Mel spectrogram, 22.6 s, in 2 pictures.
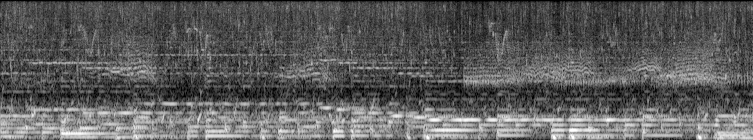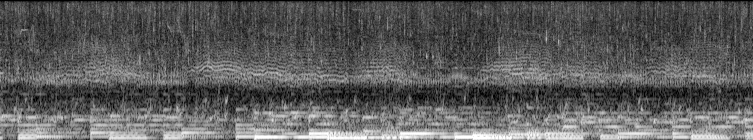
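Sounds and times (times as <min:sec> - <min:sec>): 
backyard stream rippling: 0:00.0 - 0:22.5
music: 0:00.0 - 0:22.5.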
